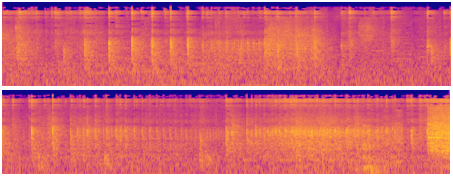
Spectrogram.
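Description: Celluloid-style plastic table tennis balls clicking sharply in quick, irregular clusters as a coach serves them one after another: the racket strikes each ball and it bounces on the table.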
